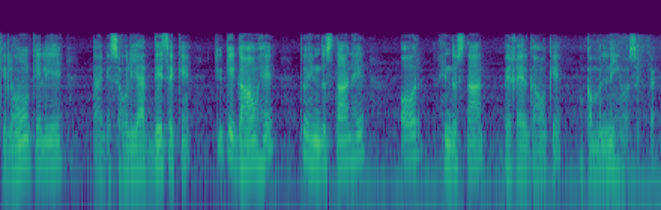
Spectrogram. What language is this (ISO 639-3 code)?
urd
